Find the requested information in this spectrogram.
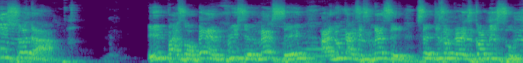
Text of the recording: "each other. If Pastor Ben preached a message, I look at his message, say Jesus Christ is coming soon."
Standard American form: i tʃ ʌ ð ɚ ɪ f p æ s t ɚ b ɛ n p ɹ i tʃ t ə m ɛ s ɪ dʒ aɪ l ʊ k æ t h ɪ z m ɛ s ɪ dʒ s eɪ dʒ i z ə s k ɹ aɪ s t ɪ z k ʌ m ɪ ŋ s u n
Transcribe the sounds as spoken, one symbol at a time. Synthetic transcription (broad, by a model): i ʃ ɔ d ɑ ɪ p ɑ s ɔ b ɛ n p ɹ i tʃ ə m ɛ s ɪ dʒ aɪ l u k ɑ t h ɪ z m ɛ s ɪ dʒ s eɪ dʒ i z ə s k ɹ aɪ s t k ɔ m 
